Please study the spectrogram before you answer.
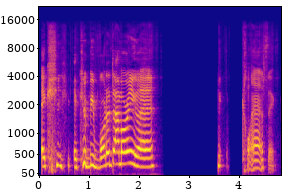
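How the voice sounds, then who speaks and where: A woman's voice: medium pitch, animated, a little slow. A woman with a New Zealand accent, chatting casually and rambling on a live stream while she builds models, self-deprecating and swearing now and then.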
